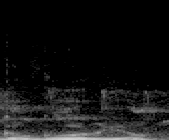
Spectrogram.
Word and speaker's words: Goguryeo: The kingdoms were this one, pronounced Goguryeo, this one, pronounced Baekje, and this one, pronounced Sheila, you know I want to be the only one.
